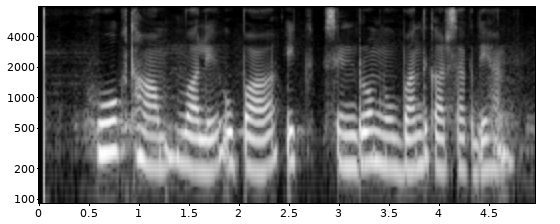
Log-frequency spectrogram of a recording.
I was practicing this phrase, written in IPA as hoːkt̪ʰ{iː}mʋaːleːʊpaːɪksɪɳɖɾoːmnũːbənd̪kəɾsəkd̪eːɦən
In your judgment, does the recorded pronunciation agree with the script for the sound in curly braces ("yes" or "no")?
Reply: no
